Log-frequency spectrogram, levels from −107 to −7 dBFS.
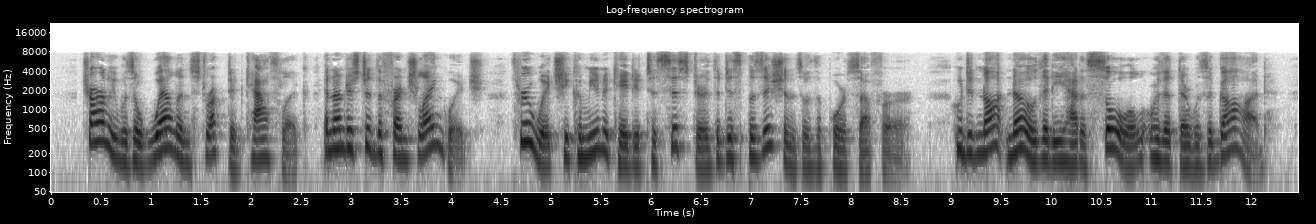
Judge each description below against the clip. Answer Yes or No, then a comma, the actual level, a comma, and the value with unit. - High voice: No, medium, 170 Hz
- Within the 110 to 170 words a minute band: No, average, 185 wpm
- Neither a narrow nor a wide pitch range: No, wide, 8.1 semitones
